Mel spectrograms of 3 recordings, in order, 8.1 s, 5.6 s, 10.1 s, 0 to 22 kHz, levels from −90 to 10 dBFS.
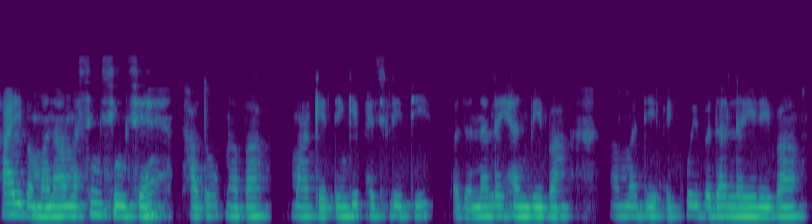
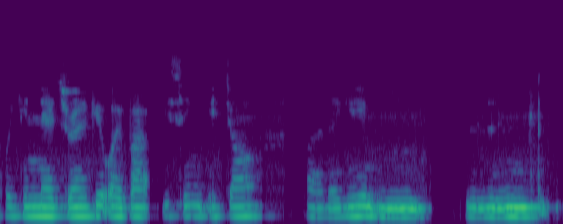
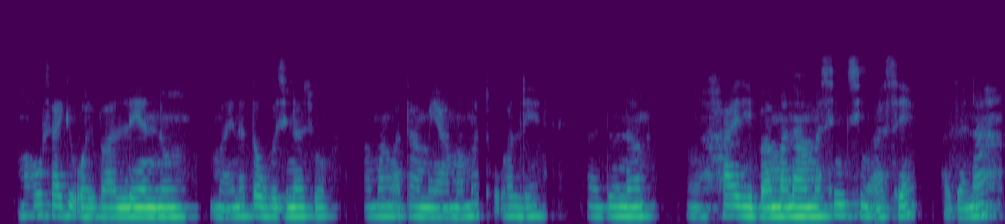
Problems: low volume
